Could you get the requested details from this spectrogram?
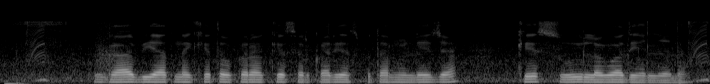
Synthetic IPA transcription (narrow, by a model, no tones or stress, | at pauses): ɡaːbijaːt̪nəkʰet̪okəɾakesəɾkaːɾiəspət̪aːlmẽled͡ʒaː | kesuːiləɡad̪eɦəld͡ʒaːle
